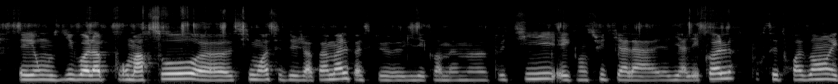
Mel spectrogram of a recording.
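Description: A woman with a fairly high pitch and a dark, mellow tone speaks at a moderate pace, with a dry, close sound and no echo. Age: 20s. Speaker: mother planning a van trip. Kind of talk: interview. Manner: halting.

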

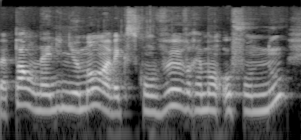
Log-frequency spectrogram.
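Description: This woman has a plain, everyday voice. Her pitch sits fairly high. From southern France, Marseille. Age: 20s. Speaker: life coach. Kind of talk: casual chat.

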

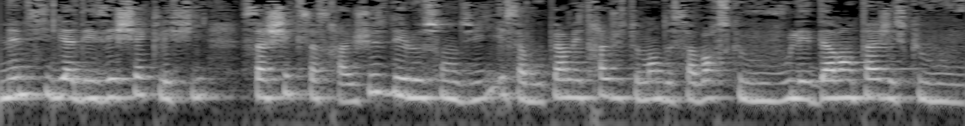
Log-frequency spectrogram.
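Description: A woman at a fairly high pitch with monotone, flat intonation and a fairly quick pace, with audible room echo and noticeable background noise. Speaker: podcast host. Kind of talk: casual monologue.

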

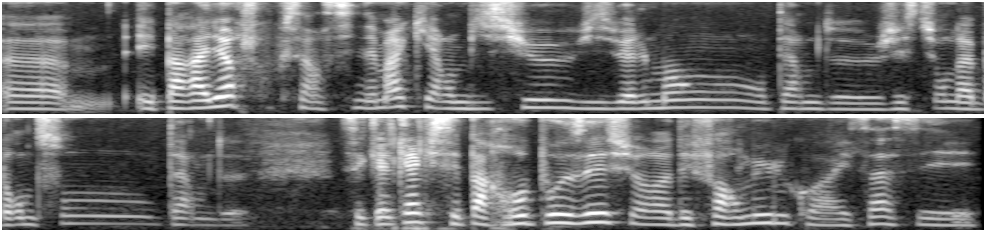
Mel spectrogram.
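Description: Woman at medium pitch and moderate pace, dark and mellow in tone, with fairly even intonation and big swings in loudness. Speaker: podcast panelist, film discussion. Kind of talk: casual film discussion.

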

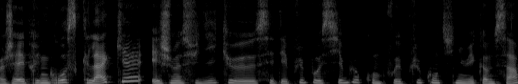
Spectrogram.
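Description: Ordinary pitch variation in a dry, close sound with no echo, on a very clean recording with a silent background. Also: woman. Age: 30s. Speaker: content creator and podcaster. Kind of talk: interview testimony. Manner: hesitant, many fillers.

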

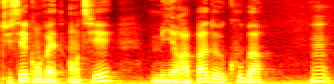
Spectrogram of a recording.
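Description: A man with a dark, mellow tone talks at a fairly quick pace, his pitch moving in an ordinary way. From France. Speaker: former kickboxing champion and entrepreneur. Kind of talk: interview. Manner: soft-spoken.

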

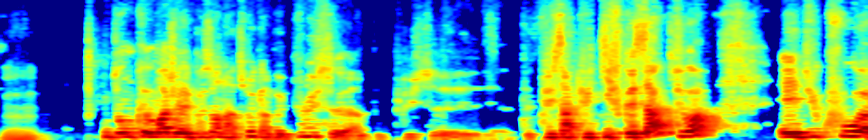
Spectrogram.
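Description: An unremarkable speaking voice from a woman, fairly high in pitch, at a fairly quick pace. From Alsace, France. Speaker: tarot teacher and online entrepreneur. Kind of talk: interview.

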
